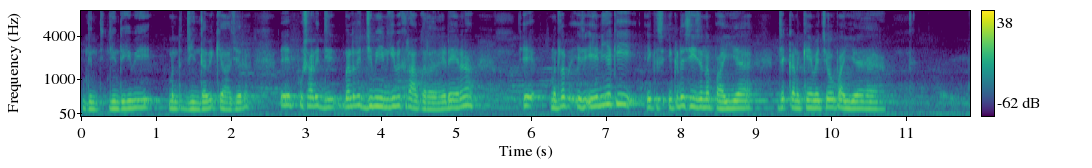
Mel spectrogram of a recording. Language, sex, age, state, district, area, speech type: Dogri, male, 18-30, Jammu and Kashmir, Samba, rural, spontaneous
